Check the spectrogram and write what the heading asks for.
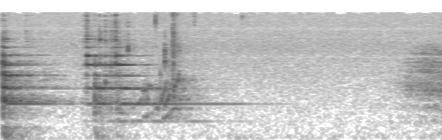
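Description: A mug clinks against a glass mixing bowl, which rings briefly, then eggnog is poured and drips into the bowl for about a second.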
